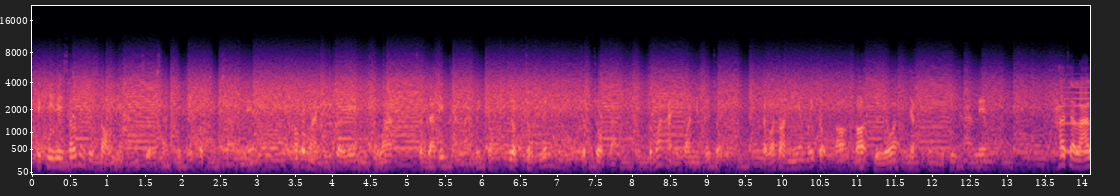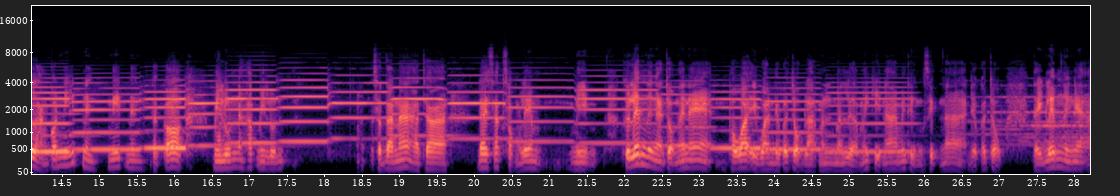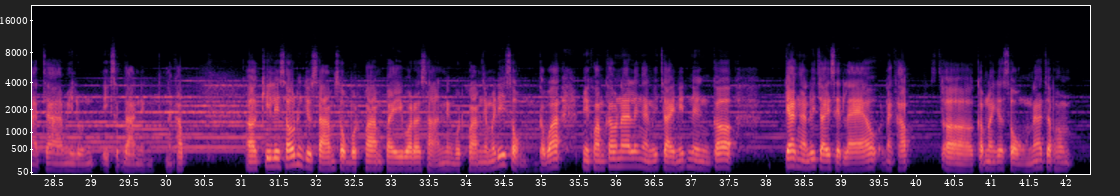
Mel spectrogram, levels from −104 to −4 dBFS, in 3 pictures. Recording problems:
thin; very; fading below 450 Hz
muffled; slightly; fading above 4 kHz
background music; very loud; throughout; 1 dB above the speech

